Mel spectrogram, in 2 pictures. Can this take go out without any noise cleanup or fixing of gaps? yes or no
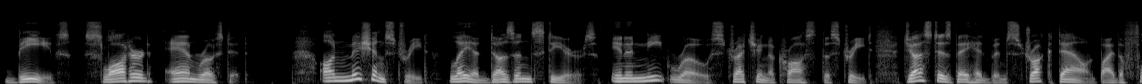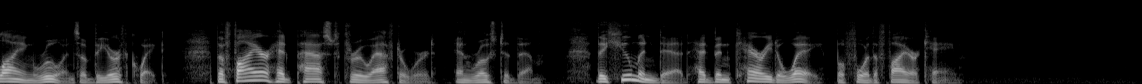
yes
